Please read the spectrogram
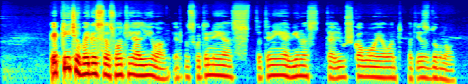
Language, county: Lithuanian, Marijampolė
